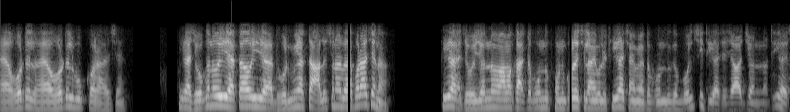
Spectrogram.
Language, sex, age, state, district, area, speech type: Bengali, male, 30-45, West Bengal, Howrah, urban, conversation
